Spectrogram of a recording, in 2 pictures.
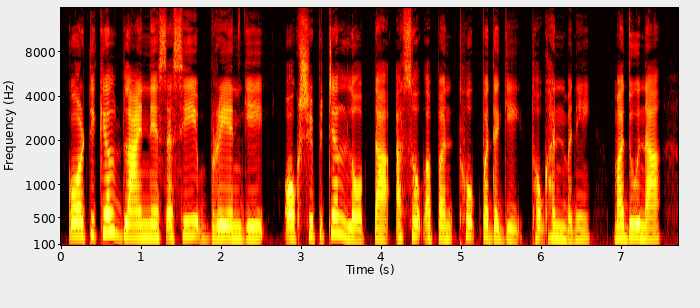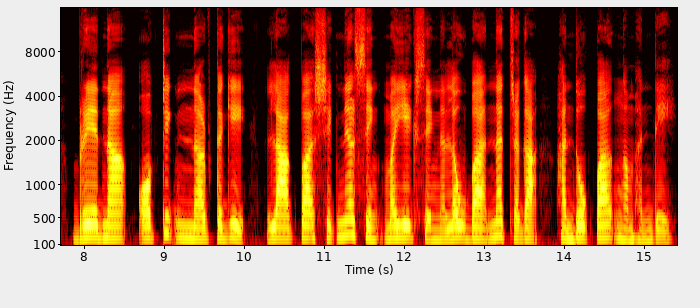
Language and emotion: Manipuri, neutral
